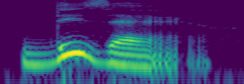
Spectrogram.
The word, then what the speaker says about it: désert: Désert, okay, remember, final T not pronounced, désert, and really this z sound just because you get one S between the two vowels, okay, z, désert. Décider, okay, remember, accent aigu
